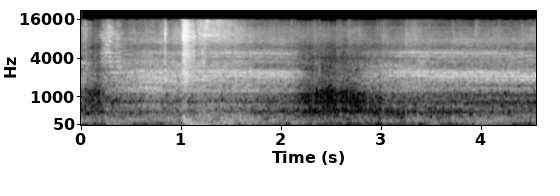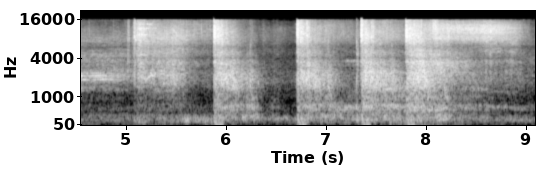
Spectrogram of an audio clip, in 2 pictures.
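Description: A flare hisses and crackles loudly.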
